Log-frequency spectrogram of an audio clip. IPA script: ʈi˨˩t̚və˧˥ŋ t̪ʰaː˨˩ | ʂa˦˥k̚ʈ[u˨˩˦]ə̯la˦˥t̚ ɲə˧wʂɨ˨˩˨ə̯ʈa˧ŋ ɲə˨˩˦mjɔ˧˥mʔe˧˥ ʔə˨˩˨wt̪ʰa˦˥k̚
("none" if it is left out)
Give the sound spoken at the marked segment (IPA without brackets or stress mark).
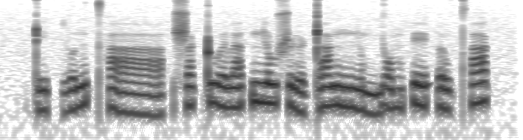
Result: u˧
